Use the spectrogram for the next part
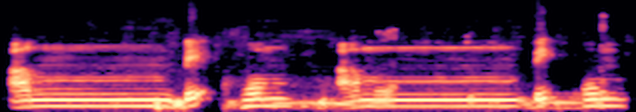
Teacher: نون ساکن کے بعد حرف با ہے، ساؤنڈ نون کی میم میں بدل دیں گے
